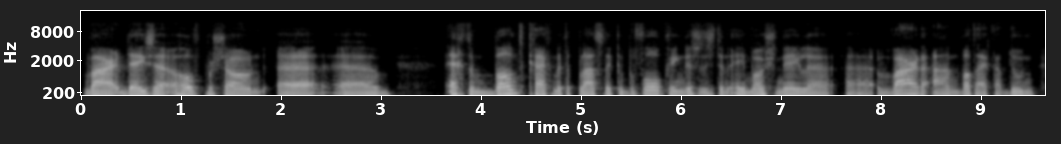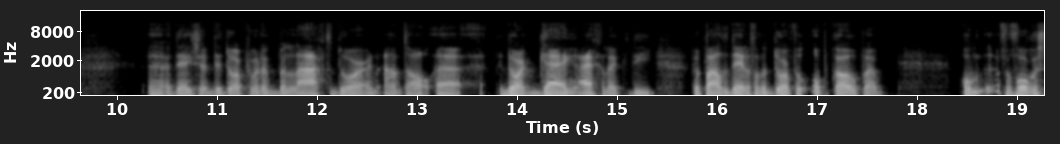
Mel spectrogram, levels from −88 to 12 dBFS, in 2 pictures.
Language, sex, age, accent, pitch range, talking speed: Dutch, male, 40-59, Dutch, 125-150 Hz, 150 wpm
